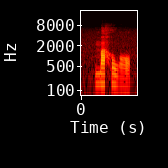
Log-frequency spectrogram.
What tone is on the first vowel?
high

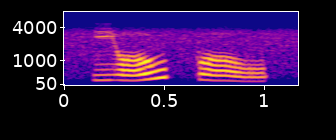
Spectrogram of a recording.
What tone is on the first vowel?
rising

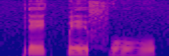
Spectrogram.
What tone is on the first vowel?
high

